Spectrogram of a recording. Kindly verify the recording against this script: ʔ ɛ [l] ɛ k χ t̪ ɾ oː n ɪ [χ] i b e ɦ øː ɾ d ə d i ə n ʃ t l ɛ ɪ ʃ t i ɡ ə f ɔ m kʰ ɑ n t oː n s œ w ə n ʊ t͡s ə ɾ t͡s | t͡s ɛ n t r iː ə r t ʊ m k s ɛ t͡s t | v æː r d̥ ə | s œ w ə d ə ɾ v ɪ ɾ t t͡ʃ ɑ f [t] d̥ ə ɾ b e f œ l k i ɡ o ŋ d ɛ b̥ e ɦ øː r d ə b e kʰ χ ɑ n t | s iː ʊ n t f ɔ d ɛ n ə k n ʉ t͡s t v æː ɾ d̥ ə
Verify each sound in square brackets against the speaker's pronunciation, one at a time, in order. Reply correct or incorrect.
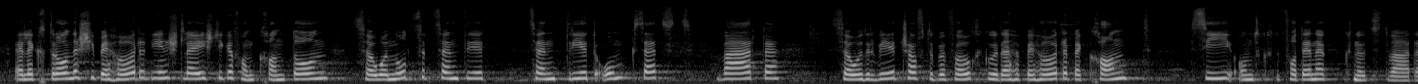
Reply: correct, incorrect, correct

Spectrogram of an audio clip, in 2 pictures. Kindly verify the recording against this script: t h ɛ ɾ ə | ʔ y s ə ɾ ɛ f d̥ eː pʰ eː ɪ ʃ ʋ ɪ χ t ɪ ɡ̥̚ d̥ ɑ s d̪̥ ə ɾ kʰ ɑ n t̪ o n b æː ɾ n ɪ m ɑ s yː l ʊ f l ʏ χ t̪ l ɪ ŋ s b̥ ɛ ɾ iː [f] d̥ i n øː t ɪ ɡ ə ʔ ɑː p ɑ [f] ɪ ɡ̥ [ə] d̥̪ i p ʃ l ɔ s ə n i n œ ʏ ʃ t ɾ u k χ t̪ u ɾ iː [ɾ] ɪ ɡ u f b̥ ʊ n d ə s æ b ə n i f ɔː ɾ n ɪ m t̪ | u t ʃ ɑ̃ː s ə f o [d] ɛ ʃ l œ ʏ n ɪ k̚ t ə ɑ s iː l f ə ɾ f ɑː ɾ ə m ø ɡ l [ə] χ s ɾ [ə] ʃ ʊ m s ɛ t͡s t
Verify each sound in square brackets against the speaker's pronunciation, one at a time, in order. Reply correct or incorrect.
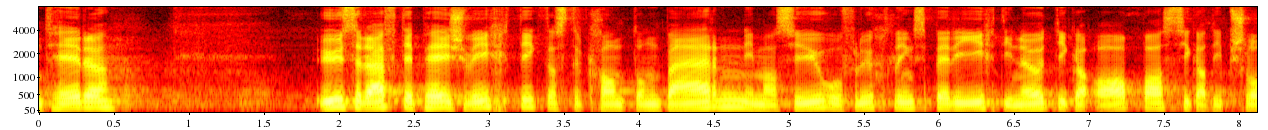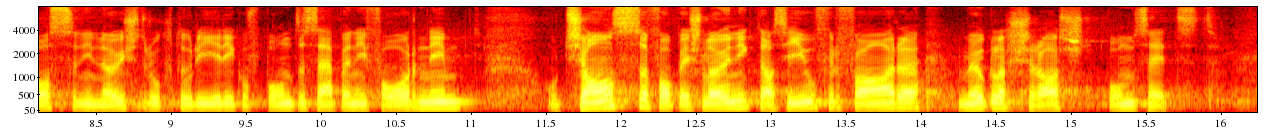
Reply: incorrect, incorrect, incorrect, correct, incorrect, correct, incorrect

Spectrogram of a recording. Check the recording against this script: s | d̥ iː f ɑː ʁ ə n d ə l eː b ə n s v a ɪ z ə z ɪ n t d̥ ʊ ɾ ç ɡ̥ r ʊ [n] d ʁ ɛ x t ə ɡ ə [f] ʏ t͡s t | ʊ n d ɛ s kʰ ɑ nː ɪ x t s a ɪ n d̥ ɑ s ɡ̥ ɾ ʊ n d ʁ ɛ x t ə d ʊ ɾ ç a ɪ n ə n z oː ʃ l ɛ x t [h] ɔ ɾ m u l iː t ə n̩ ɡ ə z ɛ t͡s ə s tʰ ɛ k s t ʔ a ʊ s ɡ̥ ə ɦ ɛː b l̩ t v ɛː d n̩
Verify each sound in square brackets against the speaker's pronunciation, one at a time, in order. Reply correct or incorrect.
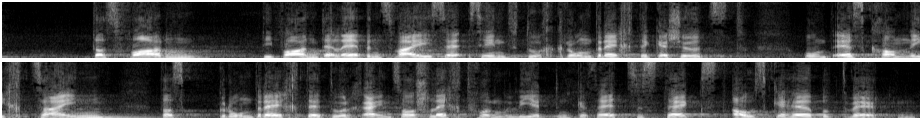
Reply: correct, incorrect, incorrect

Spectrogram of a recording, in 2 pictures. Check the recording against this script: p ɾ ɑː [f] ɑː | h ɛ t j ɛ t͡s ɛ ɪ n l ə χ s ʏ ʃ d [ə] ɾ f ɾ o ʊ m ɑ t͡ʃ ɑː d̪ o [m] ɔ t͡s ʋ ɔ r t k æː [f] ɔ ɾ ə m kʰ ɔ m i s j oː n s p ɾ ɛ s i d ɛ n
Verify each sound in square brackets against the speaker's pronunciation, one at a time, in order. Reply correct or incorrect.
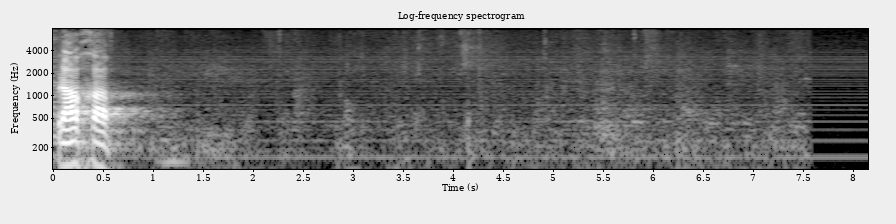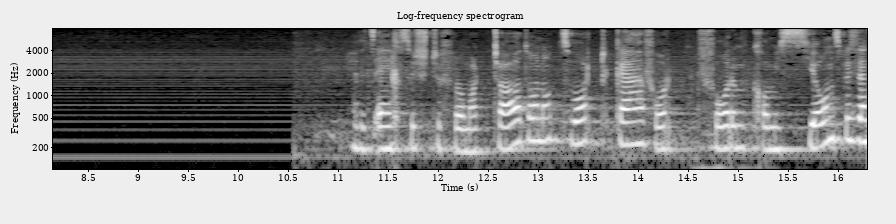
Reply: incorrect, correct, incorrect, correct

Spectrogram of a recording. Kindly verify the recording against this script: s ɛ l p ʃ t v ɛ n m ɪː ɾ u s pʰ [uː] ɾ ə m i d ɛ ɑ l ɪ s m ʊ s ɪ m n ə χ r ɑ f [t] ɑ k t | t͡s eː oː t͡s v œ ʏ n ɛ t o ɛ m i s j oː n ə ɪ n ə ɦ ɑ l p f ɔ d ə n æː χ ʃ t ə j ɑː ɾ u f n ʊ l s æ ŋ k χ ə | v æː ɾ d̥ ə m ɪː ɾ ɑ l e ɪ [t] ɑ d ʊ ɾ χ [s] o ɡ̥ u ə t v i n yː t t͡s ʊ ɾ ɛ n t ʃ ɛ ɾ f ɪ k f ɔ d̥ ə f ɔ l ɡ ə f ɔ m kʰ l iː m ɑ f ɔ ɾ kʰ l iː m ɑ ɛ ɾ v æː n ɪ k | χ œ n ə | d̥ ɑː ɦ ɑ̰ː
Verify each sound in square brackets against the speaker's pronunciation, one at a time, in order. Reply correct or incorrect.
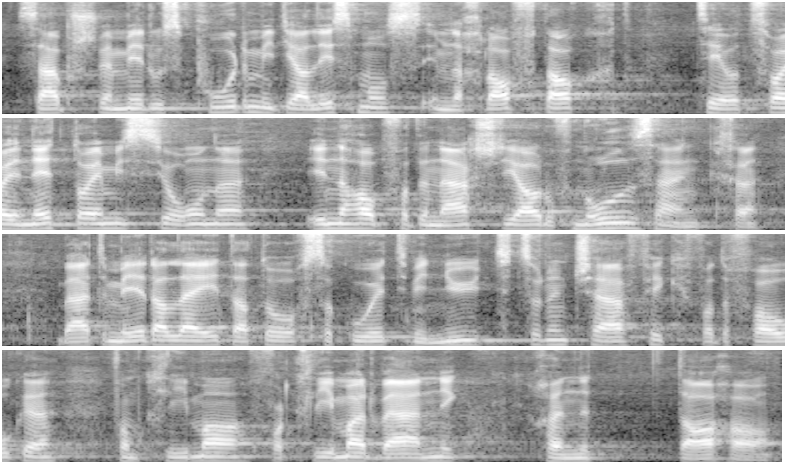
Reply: correct, correct, incorrect, correct

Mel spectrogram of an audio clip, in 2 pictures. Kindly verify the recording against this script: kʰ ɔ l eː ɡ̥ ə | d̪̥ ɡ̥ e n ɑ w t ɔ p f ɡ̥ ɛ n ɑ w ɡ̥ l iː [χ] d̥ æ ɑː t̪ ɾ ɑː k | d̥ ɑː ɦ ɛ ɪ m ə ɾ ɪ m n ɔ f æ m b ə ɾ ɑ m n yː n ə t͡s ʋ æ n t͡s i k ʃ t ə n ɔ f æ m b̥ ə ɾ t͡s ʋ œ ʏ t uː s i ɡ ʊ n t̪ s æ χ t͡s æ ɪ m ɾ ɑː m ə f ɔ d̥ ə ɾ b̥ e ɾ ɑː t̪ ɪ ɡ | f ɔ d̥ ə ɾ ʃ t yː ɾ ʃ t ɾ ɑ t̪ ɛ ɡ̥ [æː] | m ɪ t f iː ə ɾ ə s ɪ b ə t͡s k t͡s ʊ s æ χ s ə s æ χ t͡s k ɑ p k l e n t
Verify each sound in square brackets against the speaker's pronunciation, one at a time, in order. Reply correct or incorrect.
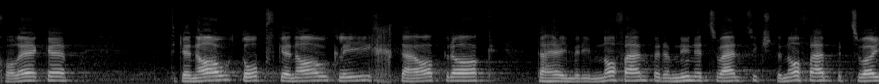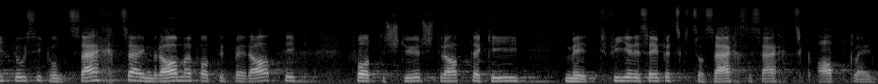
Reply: correct, incorrect

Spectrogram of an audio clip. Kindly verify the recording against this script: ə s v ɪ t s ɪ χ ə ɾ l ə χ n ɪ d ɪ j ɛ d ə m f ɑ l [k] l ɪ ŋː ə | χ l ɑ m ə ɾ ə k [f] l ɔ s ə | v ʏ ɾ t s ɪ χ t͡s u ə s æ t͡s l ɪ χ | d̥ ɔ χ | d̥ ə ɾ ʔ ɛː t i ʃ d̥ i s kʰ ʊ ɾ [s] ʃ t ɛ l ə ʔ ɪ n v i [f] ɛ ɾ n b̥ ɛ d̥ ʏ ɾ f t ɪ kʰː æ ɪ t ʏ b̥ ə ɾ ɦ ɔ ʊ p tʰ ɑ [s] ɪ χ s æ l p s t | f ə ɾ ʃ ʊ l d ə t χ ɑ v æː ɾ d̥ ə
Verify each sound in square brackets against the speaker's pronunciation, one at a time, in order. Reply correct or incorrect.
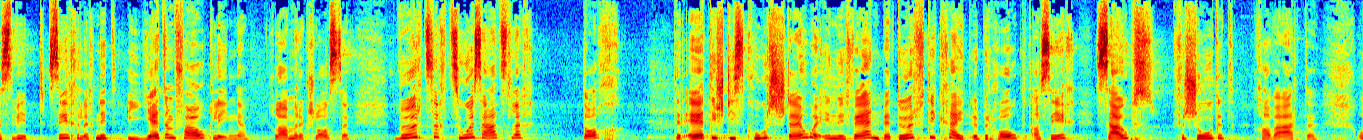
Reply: correct, incorrect, correct, correct, correct

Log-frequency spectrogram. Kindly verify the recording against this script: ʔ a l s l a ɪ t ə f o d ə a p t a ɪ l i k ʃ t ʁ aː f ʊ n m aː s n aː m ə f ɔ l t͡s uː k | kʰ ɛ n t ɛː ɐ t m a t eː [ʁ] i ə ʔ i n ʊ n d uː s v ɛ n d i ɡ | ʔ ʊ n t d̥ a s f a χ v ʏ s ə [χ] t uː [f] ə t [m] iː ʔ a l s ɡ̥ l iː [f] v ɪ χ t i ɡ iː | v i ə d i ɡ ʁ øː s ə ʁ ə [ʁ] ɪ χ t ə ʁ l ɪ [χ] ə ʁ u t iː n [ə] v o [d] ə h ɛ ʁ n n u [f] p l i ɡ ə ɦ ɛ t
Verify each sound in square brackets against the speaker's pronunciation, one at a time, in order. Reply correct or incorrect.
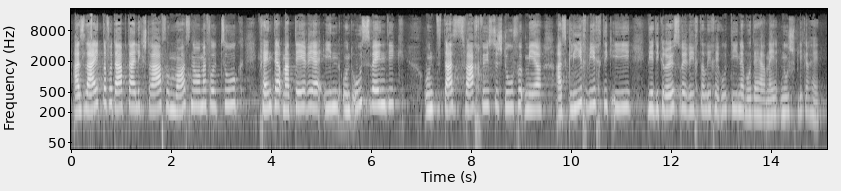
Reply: correct, incorrect, correct, correct, incorrect, correct, correct, correct, correct, incorrect

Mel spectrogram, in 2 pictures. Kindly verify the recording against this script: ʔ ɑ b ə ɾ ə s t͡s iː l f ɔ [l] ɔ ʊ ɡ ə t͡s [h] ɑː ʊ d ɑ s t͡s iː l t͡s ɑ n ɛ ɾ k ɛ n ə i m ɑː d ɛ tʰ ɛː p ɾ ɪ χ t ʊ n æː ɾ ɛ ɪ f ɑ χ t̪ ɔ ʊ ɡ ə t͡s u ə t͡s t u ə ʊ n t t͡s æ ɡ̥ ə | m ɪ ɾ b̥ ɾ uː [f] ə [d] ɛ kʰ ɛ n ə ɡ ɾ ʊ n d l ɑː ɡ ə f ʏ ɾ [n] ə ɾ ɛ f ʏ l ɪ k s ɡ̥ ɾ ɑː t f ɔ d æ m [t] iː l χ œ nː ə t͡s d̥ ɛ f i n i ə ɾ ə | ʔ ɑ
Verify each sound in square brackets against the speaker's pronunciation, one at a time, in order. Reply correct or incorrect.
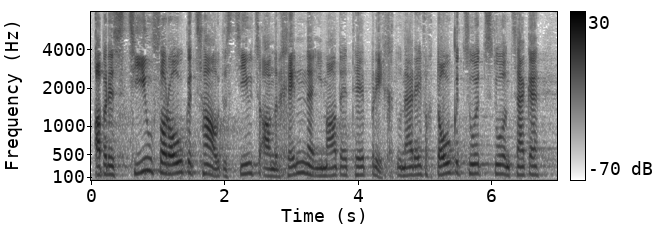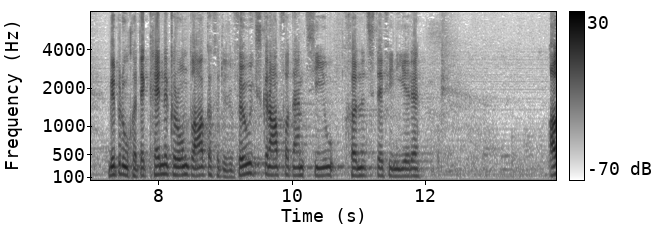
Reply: incorrect, correct, incorrect, correct, incorrect, incorrect

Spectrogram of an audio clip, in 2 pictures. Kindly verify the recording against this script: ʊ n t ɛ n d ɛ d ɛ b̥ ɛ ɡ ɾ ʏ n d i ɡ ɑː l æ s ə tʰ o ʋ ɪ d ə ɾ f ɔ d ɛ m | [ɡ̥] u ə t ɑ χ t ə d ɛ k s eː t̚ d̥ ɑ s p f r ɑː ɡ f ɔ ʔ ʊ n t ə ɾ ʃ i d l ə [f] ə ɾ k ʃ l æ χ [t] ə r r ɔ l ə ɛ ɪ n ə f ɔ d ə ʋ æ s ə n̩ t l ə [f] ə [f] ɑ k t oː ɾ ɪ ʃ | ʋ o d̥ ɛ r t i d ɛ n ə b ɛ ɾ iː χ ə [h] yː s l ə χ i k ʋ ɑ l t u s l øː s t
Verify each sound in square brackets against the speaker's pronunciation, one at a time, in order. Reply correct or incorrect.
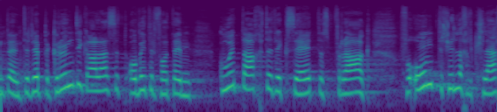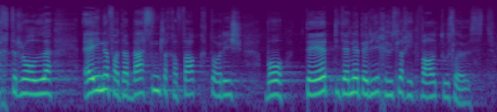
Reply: correct, incorrect, correct, incorrect, correct, correct

